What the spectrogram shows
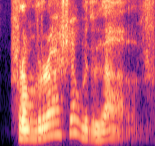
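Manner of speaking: corny, cheesy, drawn-out delivery. Greeting a listener with a favorite James Bond movie title: cheesy delivery. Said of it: "So one more time for the road".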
